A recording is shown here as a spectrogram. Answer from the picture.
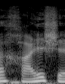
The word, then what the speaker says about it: ख्वाहिश: होता ख्वाहिश है इसलिए कि वाव जो है वो साकिन है, साइलेंट है, इसको पढ़ा नहीं जाता और ये फारसी का लफ्ज़ है। ठीक है जी, लिखा जाता है खे और वाव, अलिफ हे और शीन, लेकिन वाव जो है उसको पढ़ा नहीं जाता इसलिए कि वो साकिन रहेगा, साइलेंट रहेगा, तो ख्वाहिश ख्वाहिश पढ़ा जाएगा।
